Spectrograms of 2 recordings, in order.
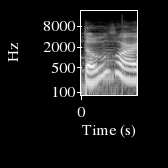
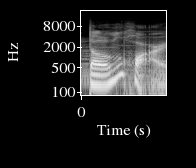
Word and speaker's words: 等会儿: 等会儿 is it's a northern 儿化音 thing. It's roll your R's kind of thing.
